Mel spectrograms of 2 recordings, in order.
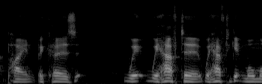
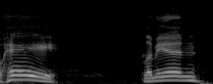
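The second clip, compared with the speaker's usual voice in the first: higher-pitched mock call to be let in; 5 semitones higher, slower than usual. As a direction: imitate calling out at the front door. Acted call to get let in.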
